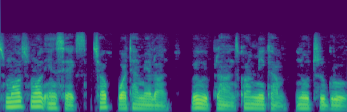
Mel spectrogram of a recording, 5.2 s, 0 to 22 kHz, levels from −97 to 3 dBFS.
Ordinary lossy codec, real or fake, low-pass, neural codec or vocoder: none; real; none; none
